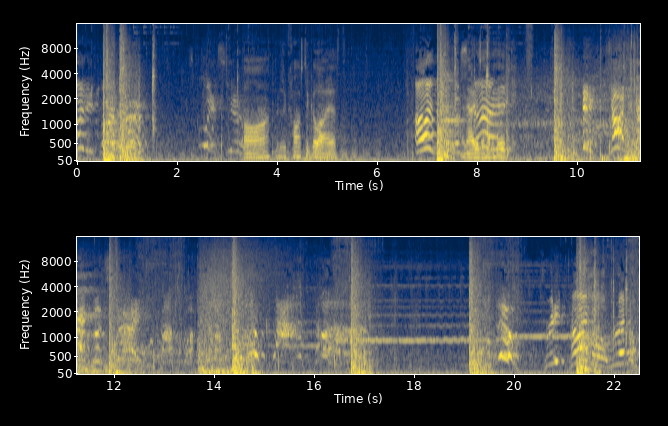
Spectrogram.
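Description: Rifle shots crack out now and then.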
